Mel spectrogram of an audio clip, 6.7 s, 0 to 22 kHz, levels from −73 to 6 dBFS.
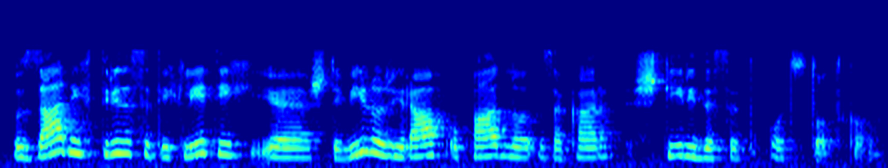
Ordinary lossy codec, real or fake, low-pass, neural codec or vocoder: Opus, 64 kbps; real; 7.2 kHz; none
